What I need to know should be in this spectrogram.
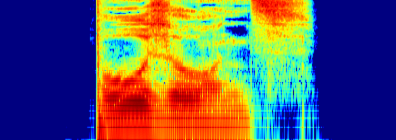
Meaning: genitive singular of Boson
- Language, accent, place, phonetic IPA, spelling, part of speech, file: German, Germany, Berlin, [ˈboːzɔns], Bosons, noun, De-Bosons.ogg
